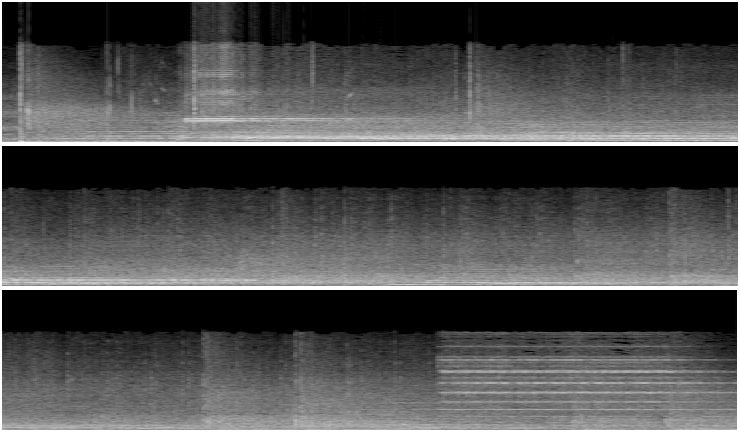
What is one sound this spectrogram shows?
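A crowd in a large echoing hall cheers and shouts.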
